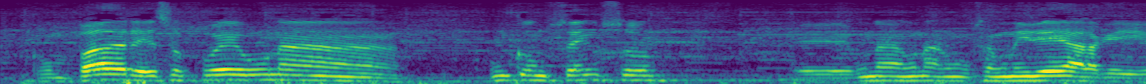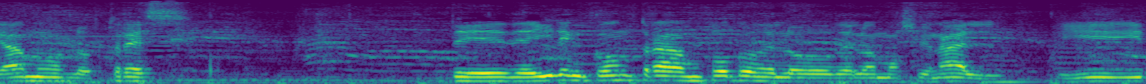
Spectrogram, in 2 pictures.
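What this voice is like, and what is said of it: Cuban Spanish accent. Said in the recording (Spanish): “Tu acento, ¿de dónde eres, mi hermano? ... Yo soy de La Habana, brother. ... De La Habana, Cuba.”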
